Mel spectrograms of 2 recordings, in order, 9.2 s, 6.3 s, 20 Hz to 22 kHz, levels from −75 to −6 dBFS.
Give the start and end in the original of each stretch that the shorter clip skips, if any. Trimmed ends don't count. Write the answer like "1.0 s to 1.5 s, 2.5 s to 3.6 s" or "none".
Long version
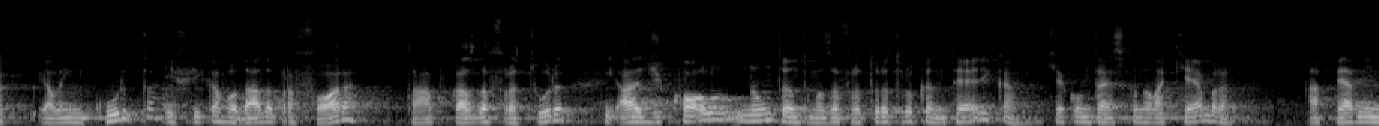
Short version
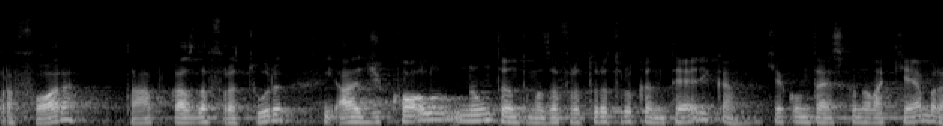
none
